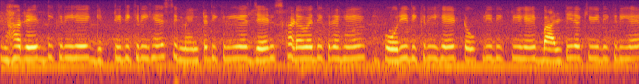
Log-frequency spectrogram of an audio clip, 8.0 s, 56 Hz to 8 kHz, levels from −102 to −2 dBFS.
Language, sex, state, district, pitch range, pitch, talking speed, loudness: Hindi, female, Maharashtra, Aurangabad, 245-260 Hz, 250 Hz, 245 wpm, -16 LUFS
